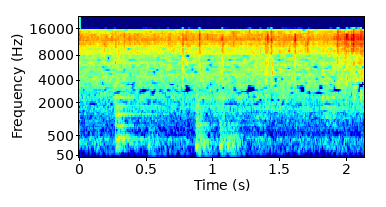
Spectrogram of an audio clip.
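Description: Apple fritters (oladyi) sizzling steadily in hot oil in a frying pan.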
